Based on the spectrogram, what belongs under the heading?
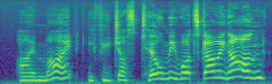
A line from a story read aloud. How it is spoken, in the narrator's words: cried Lessie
